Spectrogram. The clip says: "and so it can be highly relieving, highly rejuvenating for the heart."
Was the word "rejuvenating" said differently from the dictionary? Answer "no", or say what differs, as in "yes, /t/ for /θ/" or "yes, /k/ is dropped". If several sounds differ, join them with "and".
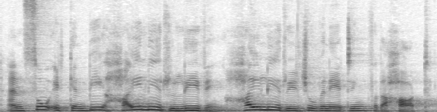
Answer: no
